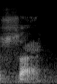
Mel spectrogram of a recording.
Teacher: o índio não saberia falar salto Então sai o salto então é o l retroflexo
